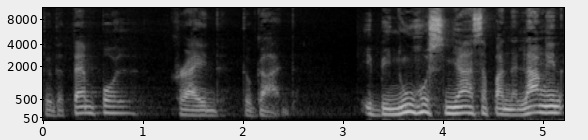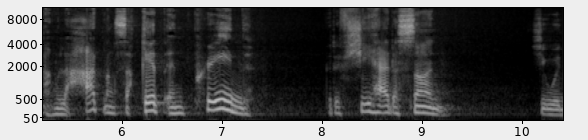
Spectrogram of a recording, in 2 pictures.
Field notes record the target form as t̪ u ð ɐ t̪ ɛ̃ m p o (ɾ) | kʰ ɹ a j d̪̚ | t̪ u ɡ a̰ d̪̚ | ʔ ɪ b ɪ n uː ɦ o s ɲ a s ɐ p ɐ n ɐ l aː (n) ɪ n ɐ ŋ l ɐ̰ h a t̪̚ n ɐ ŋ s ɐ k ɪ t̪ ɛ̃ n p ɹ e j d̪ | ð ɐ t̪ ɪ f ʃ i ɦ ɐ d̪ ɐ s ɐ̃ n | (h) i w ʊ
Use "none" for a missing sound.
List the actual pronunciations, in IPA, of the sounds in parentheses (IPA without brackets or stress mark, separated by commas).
l, ŋ, ʃ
